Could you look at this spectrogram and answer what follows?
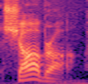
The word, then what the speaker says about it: Chabrol: Claude Chabrol, I think it's pronounced Shawbra.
